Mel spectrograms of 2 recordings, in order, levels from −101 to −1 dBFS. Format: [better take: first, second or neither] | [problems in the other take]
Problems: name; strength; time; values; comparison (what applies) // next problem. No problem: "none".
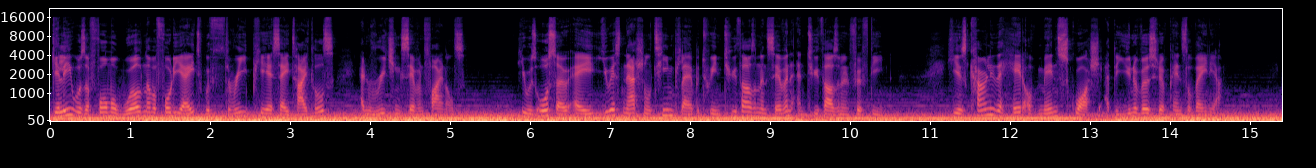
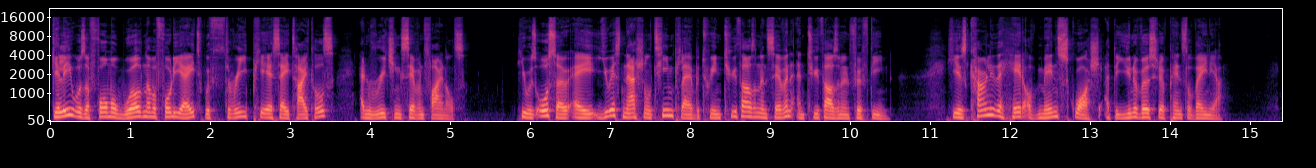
second | low rumble; loud; throughout; 6 dB below the speech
